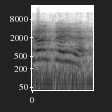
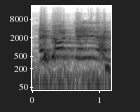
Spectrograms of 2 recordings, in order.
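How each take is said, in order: First: Said in the usual way. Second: High, loud protest. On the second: Real, not acted. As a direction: shout it down. Objecting to friend's remark.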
